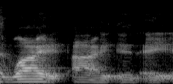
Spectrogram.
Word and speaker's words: Yina: I watched it on Shudder, and Shudder had I-N-A, and the Google sheet has I-N-A. – Oh, well, IMDb has Y-I-N-A, and that's how they pronounced it, too, was Yi-na.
